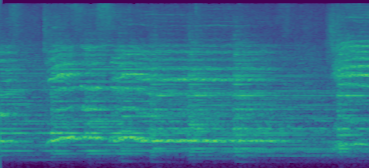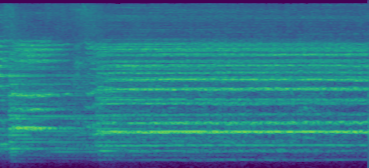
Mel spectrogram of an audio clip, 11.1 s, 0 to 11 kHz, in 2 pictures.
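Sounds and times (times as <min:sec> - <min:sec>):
girls' choir singing gospel: 0:00.0 - 0:11.0.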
